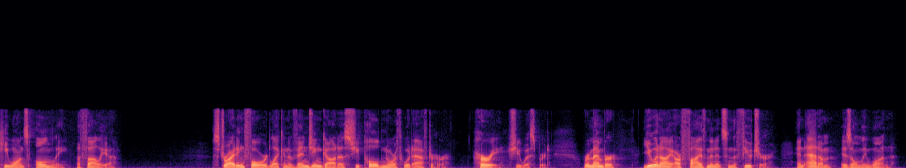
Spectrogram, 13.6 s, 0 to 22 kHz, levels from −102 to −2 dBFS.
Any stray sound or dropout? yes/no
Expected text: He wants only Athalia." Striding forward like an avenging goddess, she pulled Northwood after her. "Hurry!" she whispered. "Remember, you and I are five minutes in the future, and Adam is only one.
no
